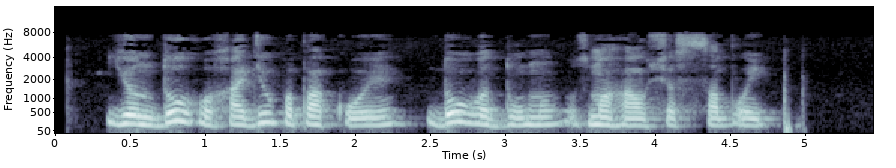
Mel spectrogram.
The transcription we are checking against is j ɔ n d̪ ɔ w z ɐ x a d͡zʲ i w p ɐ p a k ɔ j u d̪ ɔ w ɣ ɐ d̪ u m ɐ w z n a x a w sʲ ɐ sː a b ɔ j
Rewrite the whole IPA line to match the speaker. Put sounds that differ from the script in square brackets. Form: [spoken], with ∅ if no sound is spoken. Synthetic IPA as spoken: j ɔ n d̪ ɔ w [ɣ] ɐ x a d͡zʲ i w p ɐ p a k ɔ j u d̪ ɔ w ɣ ɐ d̪ u m ɐ w z [m] a [ɣ] a w sʲ ɐ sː a b ɔ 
